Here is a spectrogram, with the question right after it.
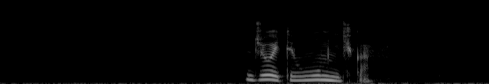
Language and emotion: Russian, positive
